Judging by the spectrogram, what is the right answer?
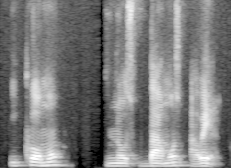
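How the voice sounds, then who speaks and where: A dark, mellow tone with ordinary pitch variation. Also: man. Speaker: workshop trainer. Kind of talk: online training lecture.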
